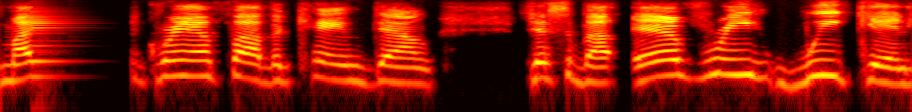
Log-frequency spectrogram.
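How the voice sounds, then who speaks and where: A woman with an American accent and an ordinary speaking voice talks in a fairly high pitch with ordinary pitch variation. The sound is dry and close with no echo. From Atlantic City, New Jersey. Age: 60s. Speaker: caller. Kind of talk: casual chat.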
